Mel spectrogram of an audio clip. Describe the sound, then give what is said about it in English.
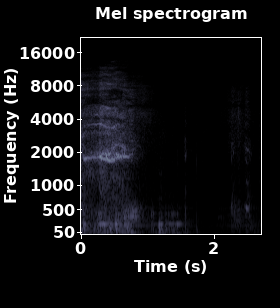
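A horse whinnies in one loud, shrill, wavering burst lasting about a second, followed by faint breathy snorts and soft scattered noises, played back from a video on a laptop. “That's just a guy getting fucked by a horse.”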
